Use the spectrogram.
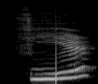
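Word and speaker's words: vier: Fear Fth Zex. Kombinasi huruf I e dibaca I panjang dan huruf U um laut dibaca U. Jadi fear fth sex sib akh noin.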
